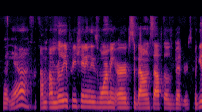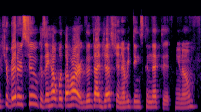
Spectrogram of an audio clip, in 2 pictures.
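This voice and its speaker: A woman's voice: lowish voice, fast talker, few pauses. An enthusiastic woman herbalist leads a casual group conversation. She sounds folksy and eager, and she keeps calling her listeners y'all. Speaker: herbalist host.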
